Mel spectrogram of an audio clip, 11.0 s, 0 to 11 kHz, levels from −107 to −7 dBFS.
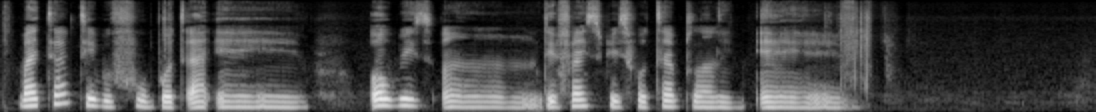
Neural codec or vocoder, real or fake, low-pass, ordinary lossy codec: vocoder, 22.05 kHz, 80 mel bands, Vocos; fake; none; none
